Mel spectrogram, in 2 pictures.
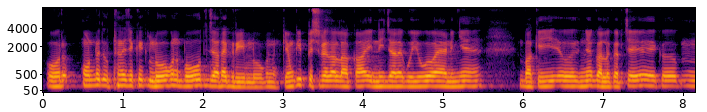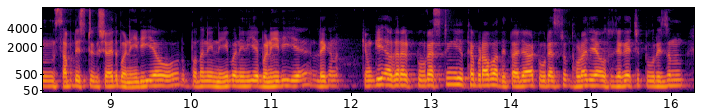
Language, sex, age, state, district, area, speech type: Dogri, male, 30-45, Jammu and Kashmir, Reasi, urban, spontaneous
